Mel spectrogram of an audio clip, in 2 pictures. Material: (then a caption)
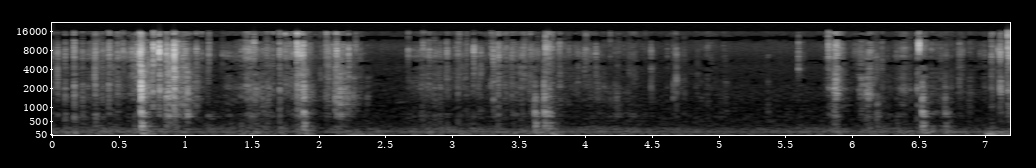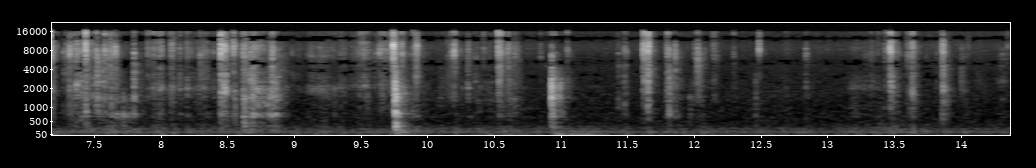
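Soap. A hand-sized solid pink-and-white bar of dry soap is cut with a metal utility blade into crisp chips. Scraping and cutting produce many short, bright, dry crackles and snaps with a faint low hum underneath. The chips break off crisply with no ringing.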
